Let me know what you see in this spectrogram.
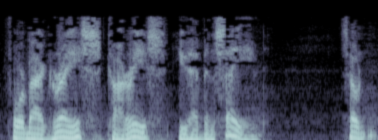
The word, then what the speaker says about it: charis: But the Greek word for grace in the New Testament, we spell it G-R-A-C-E, actually is spelled C-H-A-R-I-S, charis. Charis, that's the word grace.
